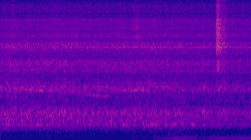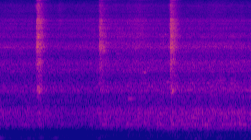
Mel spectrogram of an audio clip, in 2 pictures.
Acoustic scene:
bus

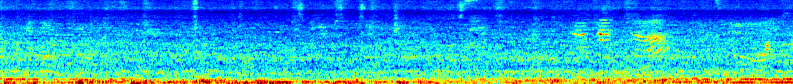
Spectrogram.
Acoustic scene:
residential area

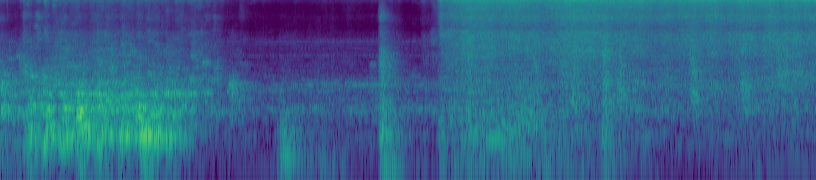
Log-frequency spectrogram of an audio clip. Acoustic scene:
restroom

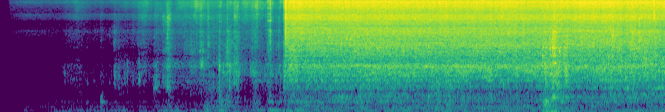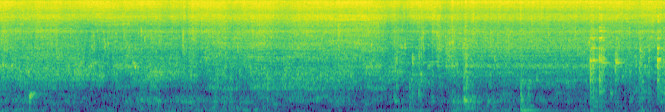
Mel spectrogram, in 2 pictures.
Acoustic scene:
kitchen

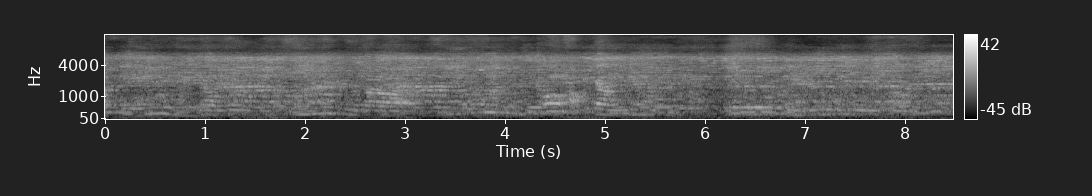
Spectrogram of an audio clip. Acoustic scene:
restaurant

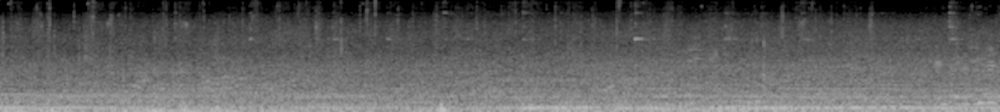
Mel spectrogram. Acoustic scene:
residential area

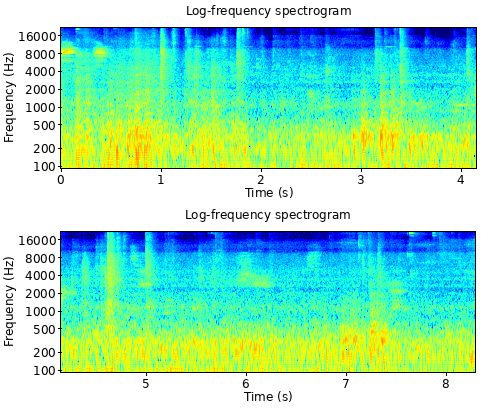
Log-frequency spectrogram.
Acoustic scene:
subway train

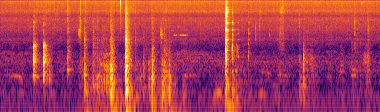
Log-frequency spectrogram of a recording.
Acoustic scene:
kitchen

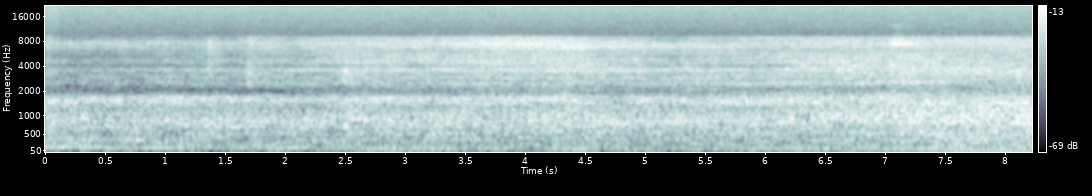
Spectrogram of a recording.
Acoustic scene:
residential area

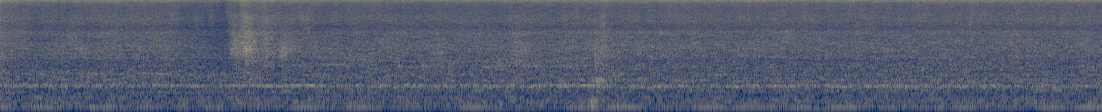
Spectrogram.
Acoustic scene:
restroom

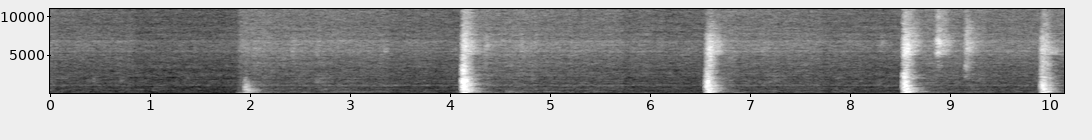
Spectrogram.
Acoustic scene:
kitchen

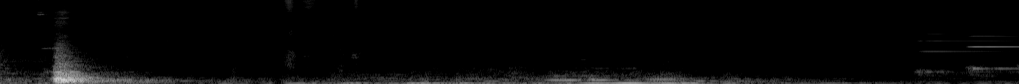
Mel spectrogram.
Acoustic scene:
elevator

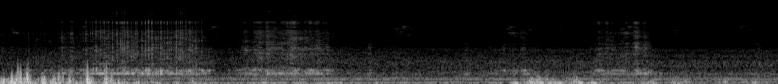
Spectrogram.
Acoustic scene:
residential area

